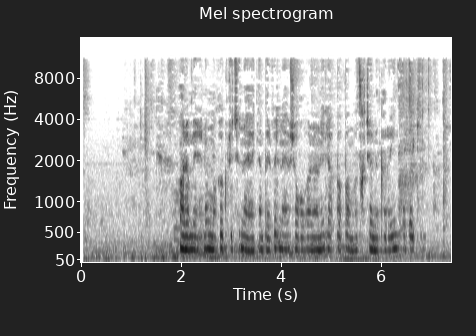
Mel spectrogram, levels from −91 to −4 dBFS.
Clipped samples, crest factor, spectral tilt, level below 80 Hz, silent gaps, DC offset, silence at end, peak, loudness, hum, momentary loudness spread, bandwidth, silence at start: under 0.1%; 18 dB; -5 dB/octave; -44 dBFS; none; under 0.1%; 0 s; -6 dBFS; -24 LUFS; none; 22 LU; 11.5 kHz; 0.05 s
